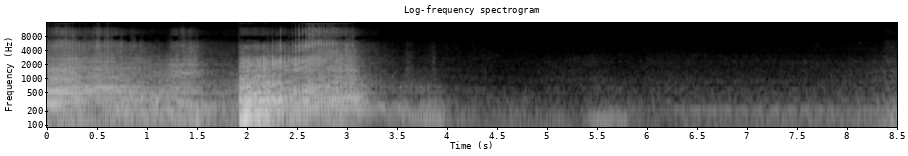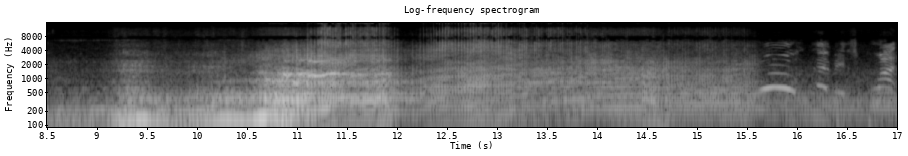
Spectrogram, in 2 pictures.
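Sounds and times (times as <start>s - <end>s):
car engine revving and accelerating: 0.0s - 4.0s, 9.0s - 15.6s.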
